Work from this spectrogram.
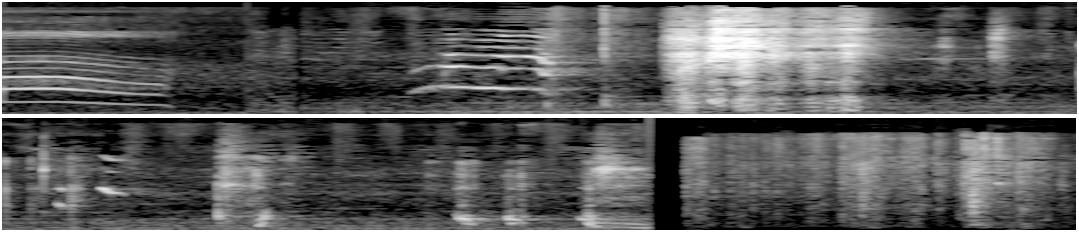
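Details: Cat meowing indoors in a funny compilation: a drawn-out falling meow with clear harmonics, then shorter wavering meows around two seconds in, followed by bursts of noise, thumps and scattered short cries.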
